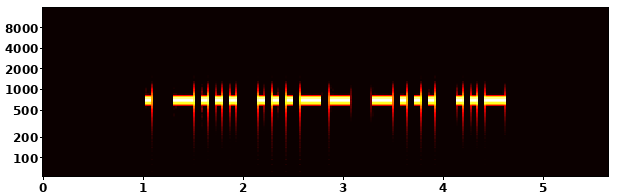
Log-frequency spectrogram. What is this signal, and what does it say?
Morse code, heard as a keyed tone, about 17 wpm, 700 Hz. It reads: EB3BU
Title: DXCC-100 Call Signs - 5 Characters - Repeated 2x - 17wpm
